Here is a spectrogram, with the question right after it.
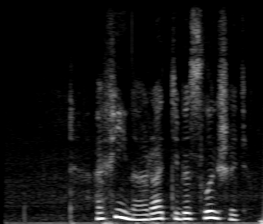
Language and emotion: Russian, positive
